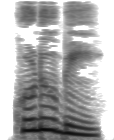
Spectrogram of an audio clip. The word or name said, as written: ಗಡುಬ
